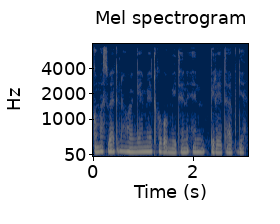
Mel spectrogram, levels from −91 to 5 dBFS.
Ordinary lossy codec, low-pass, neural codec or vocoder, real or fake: none; 7.2 kHz; none; real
